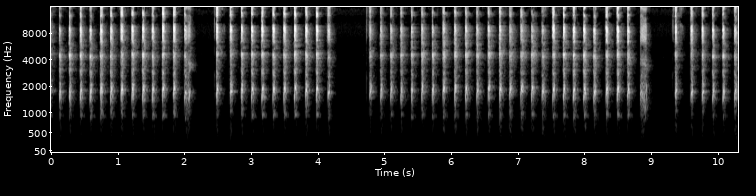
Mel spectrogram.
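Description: A cockatiel makes a fast, rattling series of harsh clicks, with a few brief pauses.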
